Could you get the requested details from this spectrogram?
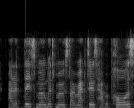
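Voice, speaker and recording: A woman with a Northern Irish accent and fairly even intonation. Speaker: English literature teacher. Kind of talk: lecture. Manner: casual with filler words.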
